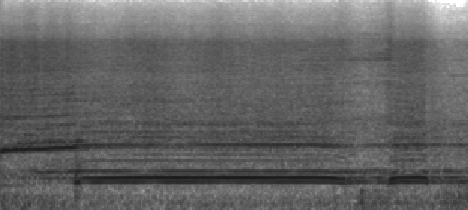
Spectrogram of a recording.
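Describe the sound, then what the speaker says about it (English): A loud steam whistle from the Big Thunder Mountain Railroad ride train at Disney World's Magic Kingdom holds one long blast of several seconds, then gives a short second toot over a faint background hiss. "Big Thunder Mountain Railroad."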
